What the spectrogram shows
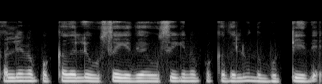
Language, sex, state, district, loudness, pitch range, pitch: Kannada, male, Karnataka, Koppal, -15 LUFS, 150-155 Hz, 155 Hz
